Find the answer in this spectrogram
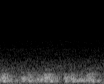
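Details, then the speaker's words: Hospital labor of a woman with baby #3, after Cervidil and Foley balloon, having contractions: rapid, muffled whooshing fetal heartbeat from the labor monitor in the background; fetal heartbeat on monitor. "These that you can hear the heartbeat in the background, but the contractions,"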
